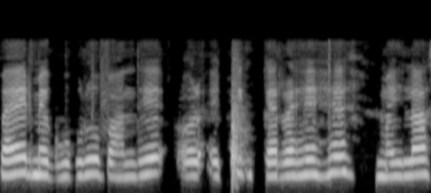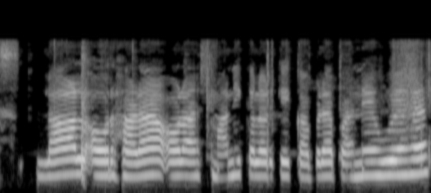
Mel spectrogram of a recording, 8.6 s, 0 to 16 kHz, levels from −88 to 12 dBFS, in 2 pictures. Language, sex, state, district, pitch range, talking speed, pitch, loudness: Hindi, female, Bihar, Sitamarhi, 235-260 Hz, 145 wpm, 245 Hz, -16 LUFS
